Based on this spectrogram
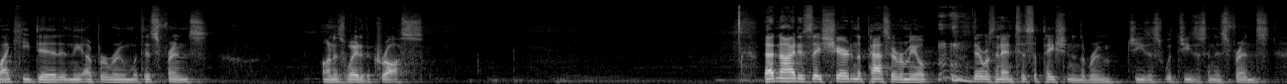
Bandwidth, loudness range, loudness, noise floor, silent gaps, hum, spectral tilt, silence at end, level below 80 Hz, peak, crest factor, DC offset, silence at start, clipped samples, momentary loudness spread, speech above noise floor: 17 kHz; 9 LU; -25 LUFS; -59 dBFS; none; none; -5 dB/octave; 0.05 s; -68 dBFS; -4 dBFS; 22 dB; under 0.1%; 0 s; under 0.1%; 13 LU; 34 dB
